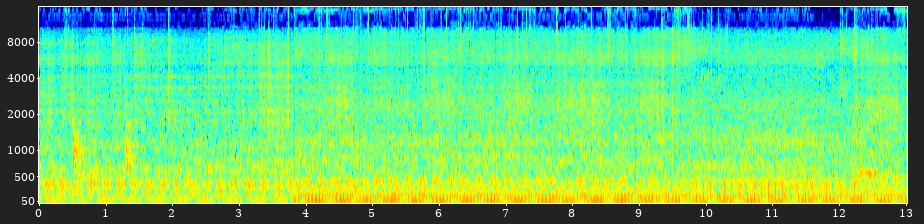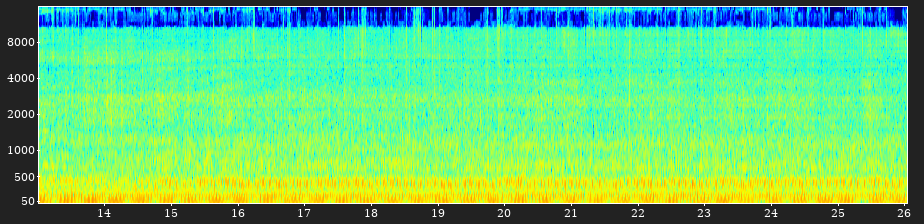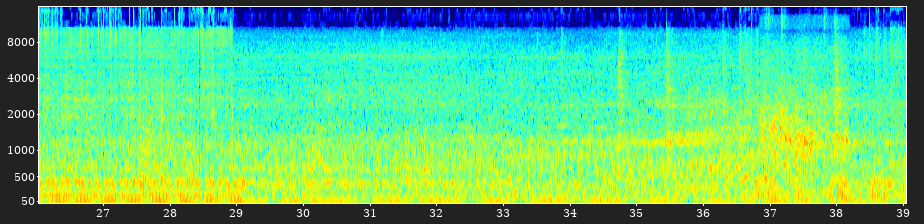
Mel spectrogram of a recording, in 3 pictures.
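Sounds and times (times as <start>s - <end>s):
welding arc crackle and hiss: 0.0s - 29.2s, 33.0s - 39.0s
welding machine hum: 0.0s - 39.0s.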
